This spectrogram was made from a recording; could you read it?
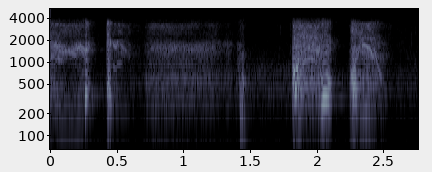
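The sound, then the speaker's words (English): A series of harsh coughs in irregular bursts, some short and sharp, a longer rasping stretch in between, ending with two strong hacking coughs and a throat-clearing quality. “You've passed me the cough now.”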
